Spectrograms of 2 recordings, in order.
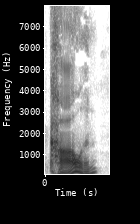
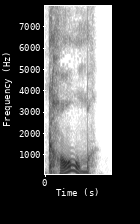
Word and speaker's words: Colm: His name's not Colin. – It's not? – It's like Colm.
